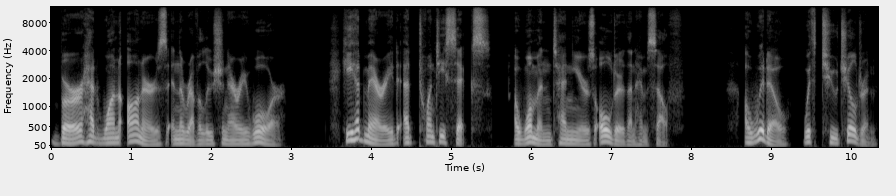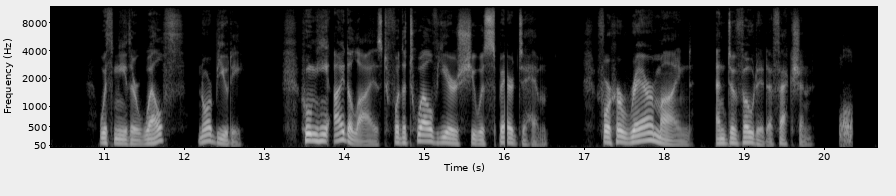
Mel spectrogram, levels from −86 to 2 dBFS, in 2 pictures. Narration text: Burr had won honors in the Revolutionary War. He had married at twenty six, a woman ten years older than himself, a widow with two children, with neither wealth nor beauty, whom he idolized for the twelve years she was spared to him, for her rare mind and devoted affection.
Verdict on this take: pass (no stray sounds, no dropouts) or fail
fail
